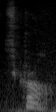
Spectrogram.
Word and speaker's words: Scurll: Scurll? Is that how you say it? Scurll? I don't even know who this guy is, actually. Scurly? Scurll. Marty Scurll. Yeah.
